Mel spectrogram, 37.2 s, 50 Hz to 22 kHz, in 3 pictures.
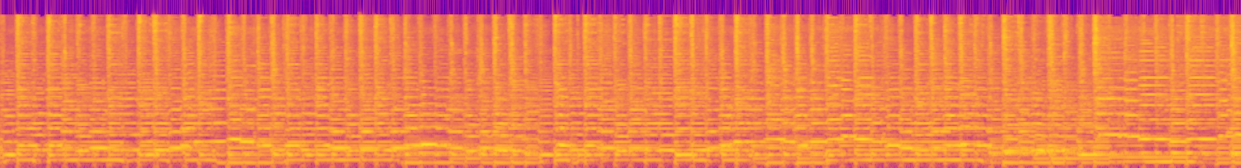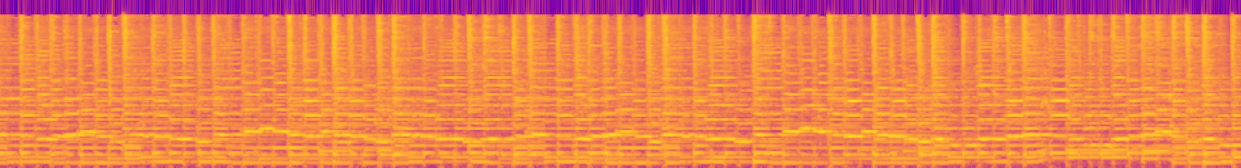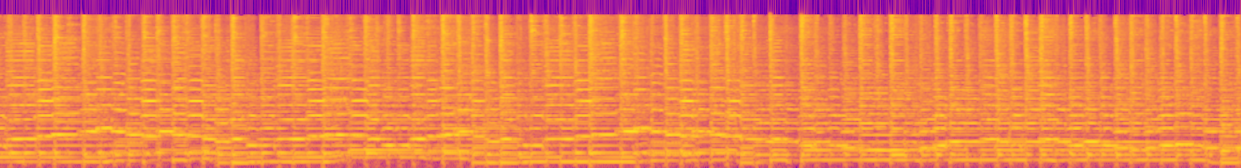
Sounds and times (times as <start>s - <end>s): Music: 0.0s - 37.2s.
